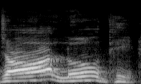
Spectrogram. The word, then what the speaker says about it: জলধি: জলধি, ধয়ের সাথে ই আছে, তাহলে লয়ের সাথে যে অটা আছে এই অটার উচ্চারণ হচ্ছে ও এর মতো হবে।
